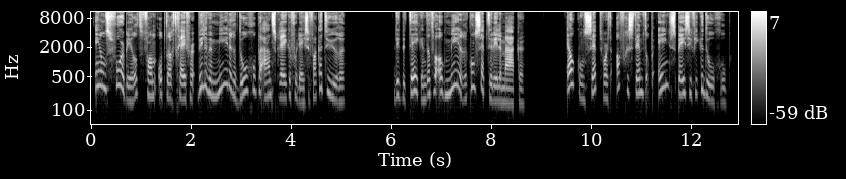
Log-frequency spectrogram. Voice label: female dutch voice over narrative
